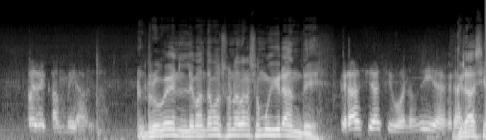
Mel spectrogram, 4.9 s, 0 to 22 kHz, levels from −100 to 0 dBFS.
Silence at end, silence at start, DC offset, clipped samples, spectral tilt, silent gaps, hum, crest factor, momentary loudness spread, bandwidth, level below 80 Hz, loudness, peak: 0 s; 0.3 s; under 0.1%; under 0.1%; -9.5 dB/octave; none; none; 14 dB; 10 LU; 7.2 kHz; -38 dBFS; -16 LUFS; -2 dBFS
